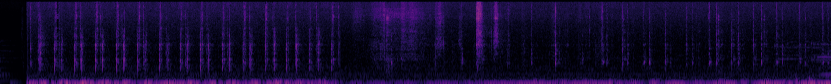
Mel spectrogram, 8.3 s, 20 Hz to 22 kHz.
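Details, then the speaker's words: ThundeRobot ML903 wireless gaming mouse shell after one squeeze test: sharp plastic clicks and pops, about two a second, when squeezed; creaking and popping build-quality flaw. "after one of my squeeze tests that I do on all my mice like this well it developed a creaking and popping noise take a listen"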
